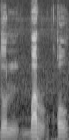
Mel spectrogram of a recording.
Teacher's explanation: را کو موٹا پڑھیں گے کیونکہ اس سے پہلے زبر ہے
